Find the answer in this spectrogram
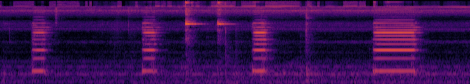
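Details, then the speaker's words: Vapotherm high-flow nasal cannula unit with water-filled circuit in a respiratory therapy training demonstration: four short electronic beeps, the last longer, over quiet room noise, signalling while warming up until ready; a normal prompt. "and then if you want it back on press it again it will continue to beep"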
